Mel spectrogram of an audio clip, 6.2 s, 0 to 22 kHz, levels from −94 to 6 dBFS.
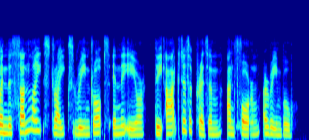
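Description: A lost AMR speech frame occurs at 4.97 to 5.07 s, just after "as a prism and". Radio errors made the frame fail its checksum, so the AMR-WB decoder reused the previous pitch and vocal-tract settings at reduced gain. The result is a brief dip or warble, consistent with a single dropped 20 ms frame, before the light wideband coding resumes.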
